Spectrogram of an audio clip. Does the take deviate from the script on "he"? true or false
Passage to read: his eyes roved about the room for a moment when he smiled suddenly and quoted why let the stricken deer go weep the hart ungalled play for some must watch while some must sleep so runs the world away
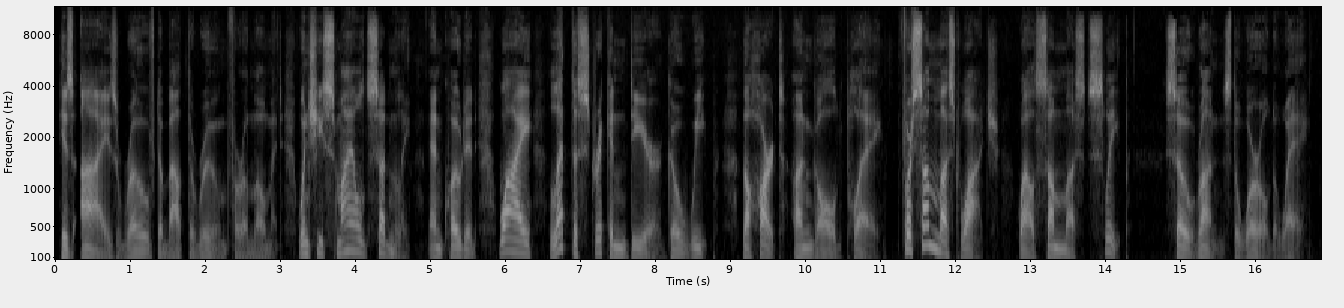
true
